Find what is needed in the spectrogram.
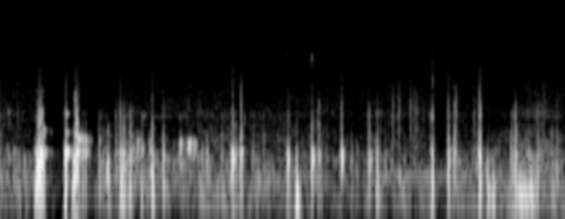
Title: some gurgles | stomach growling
